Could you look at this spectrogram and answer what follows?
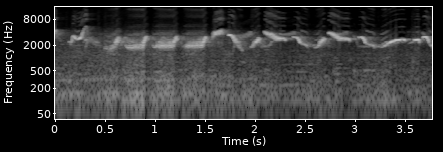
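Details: Hwamei kept in a cage and shown in fighting display sings a continuous fast warble of high looping whistles, rising and dipping without pause.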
